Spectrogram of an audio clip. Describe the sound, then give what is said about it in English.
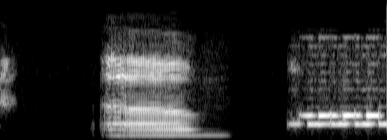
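A telephone rings with two bright, buzzing electronic tones separated by a short silence, after a brief fading tail of an earlier ring at the start. “I do need to grab this other phone real quick, though.”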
